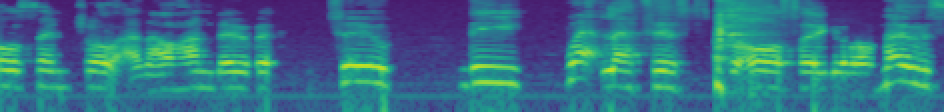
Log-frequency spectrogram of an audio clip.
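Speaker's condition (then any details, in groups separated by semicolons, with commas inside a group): Cerebral palsy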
